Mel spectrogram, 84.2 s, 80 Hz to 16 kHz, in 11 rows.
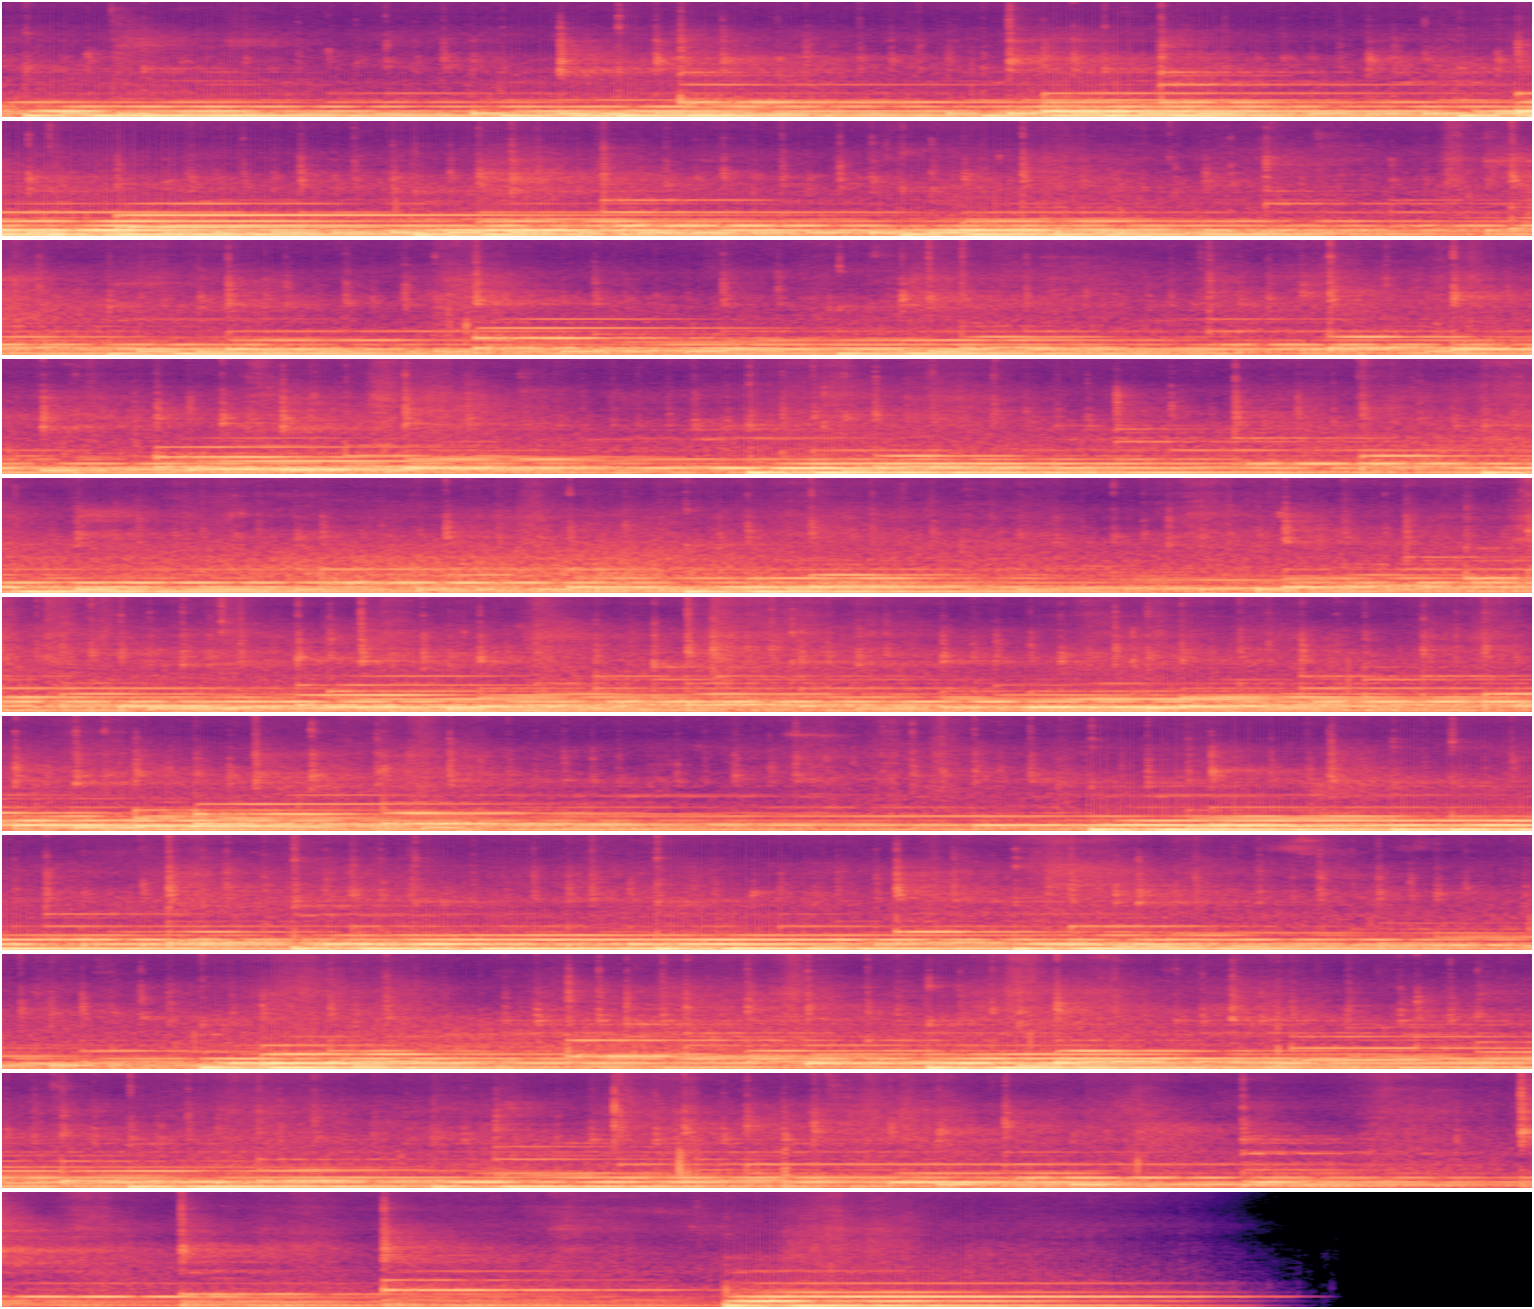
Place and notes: Býčí skála (a cave), Czech Republic - Handpan improvisation
The cave is rarely available for visitors as rare species of animals are living there.
Binaural recording using Soundman OKM II Classic microphones, OKM preamp and Sony DAT recorder.
1 November, 18:30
